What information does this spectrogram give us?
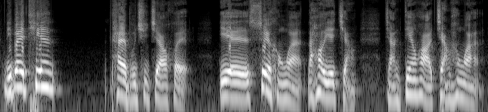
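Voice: medium pitch, animated, moderate pace, darkish tone. A preacher giving a conversational sermon, telling a personal story with many fillers and English words mixed in.

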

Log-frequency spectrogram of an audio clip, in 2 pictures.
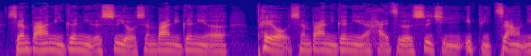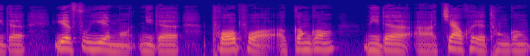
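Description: A man's voice: on the high side, gravelly, a little mellow, no echo. A man preaching in an earnest, self-critical way, telling personal stories and talking straight to his listeners.

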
